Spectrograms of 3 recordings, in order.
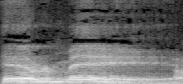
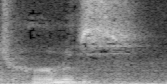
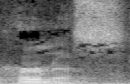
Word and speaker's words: Hermes: Actually, well, the true story is that my last name is pronounced Hermes. It's German. And so my great-grandparents immigrated to the U.S. They settled in North Dakota, and they were Hermes.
